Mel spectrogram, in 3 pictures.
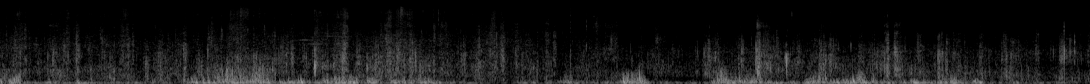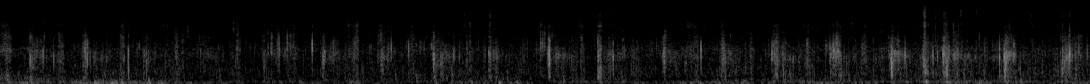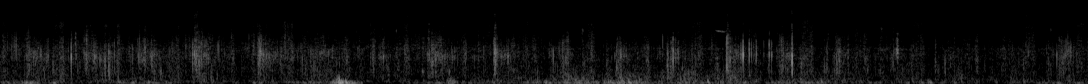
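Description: A hiker's footsteps walking steadily along a trail, each step a short crunch, with some low rumble on the microphone in the first several seconds.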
